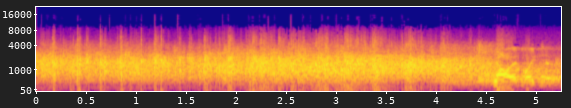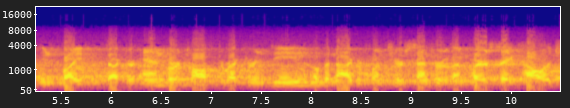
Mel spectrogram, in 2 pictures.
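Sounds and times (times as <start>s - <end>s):
audience applause: 0.0s - 5.7s
speech: 4.6s - 10.4s.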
